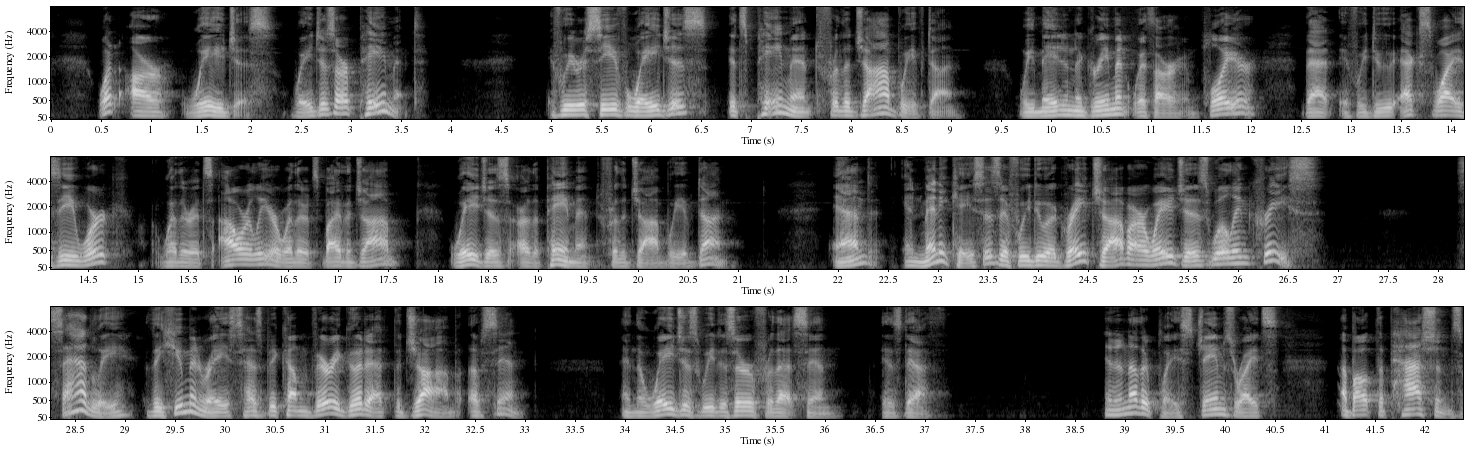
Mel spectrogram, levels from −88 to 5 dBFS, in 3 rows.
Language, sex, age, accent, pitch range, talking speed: English, male, 50-69, American, 95-120 Hz, 135 wpm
